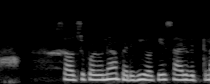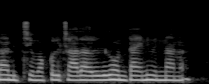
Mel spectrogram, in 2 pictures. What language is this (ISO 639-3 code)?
tel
